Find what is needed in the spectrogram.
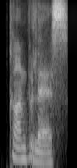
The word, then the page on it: convalesce: Indian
